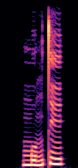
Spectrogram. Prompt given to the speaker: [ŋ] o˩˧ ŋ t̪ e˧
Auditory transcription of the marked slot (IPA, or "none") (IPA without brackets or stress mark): m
